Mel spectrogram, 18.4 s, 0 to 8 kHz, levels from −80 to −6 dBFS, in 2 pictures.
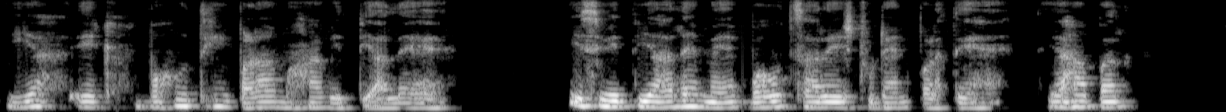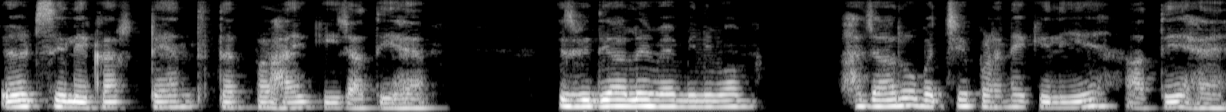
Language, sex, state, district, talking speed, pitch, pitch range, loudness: Hindi, male, Bihar, Jahanabad, 125 wpm, 150 Hz, 135-160 Hz, -18 LUFS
